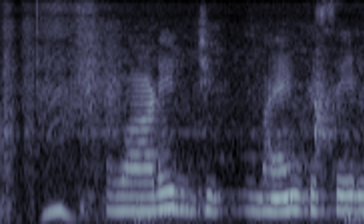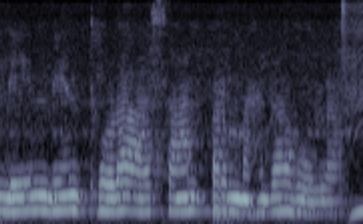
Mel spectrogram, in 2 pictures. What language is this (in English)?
Bhojpuri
